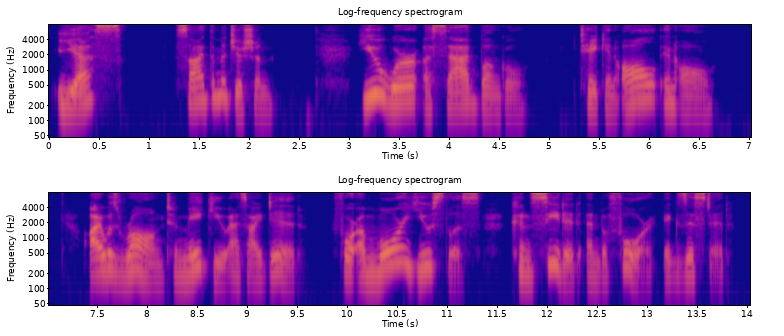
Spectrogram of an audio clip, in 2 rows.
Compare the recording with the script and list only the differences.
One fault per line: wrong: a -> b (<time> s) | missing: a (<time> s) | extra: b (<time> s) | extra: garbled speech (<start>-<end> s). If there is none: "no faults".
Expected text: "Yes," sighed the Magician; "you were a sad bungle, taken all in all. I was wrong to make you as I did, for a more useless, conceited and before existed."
no faults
